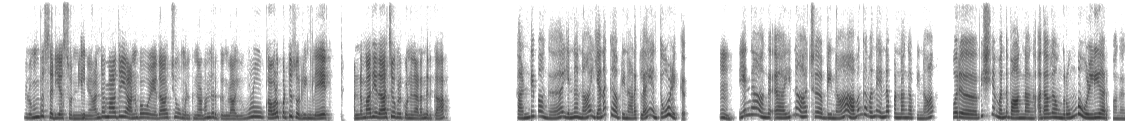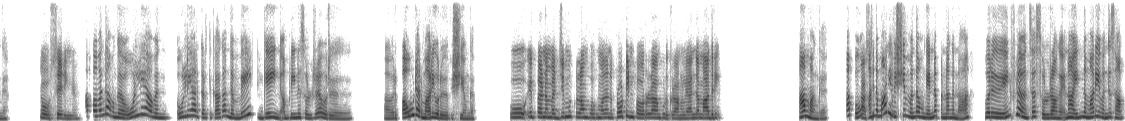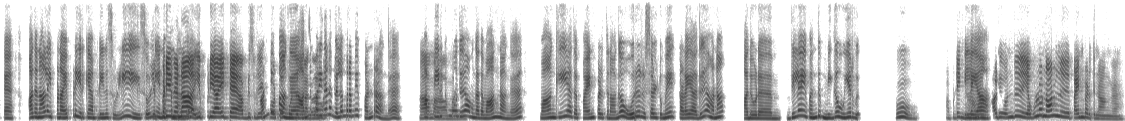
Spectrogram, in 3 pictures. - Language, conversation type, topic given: Tamil, podcast, ஒரு உள்ளடக்க உருவாக்குநரின் மனநலத்தைப் பற்றி நாம் எவ்வளவு வரை கவலைப்பட வேண்டும்?
- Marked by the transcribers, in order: laughing while speaking: "அந்த மாரி ஏதாச்சு உங்களுக்கு ஒண்ணு நடந்திருக்கா?"; in English: "வெயிட் கெய்ன்"; in English: "ஜிம்‌முக்கெல்லாம்"; in English: "ப்ரோட்டீன் பவ்டர்லாம்"; in English: "இன்ஃப்ளூயன்ஸர்"; laughing while speaking: "எப்பிடி இருந்தனா, இப்பிடி ஆயிட்டேன். அப்படி சொல்லி போட்டோ போட்டுருந்தாங்களா?"; in English: "ரிசல்ட்டுமே"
